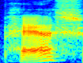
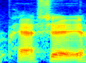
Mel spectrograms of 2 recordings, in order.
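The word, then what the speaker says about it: Paasche: airbrush I'm using is just a pass or pass a Howard's pronounced does have the double action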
